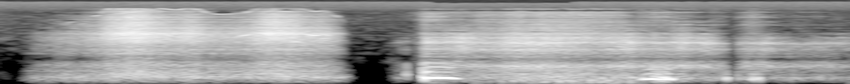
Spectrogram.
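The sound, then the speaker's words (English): Slow breathing: a long airy inhale, a brief pause, then a longer, slightly raspy exhale, heard alone with no talking. “Keep breathing. I like your breathing.”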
